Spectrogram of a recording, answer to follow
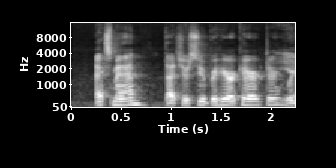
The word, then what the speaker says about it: Xavier: But it is X-Man, even though it's Xavier, not Exavior. Do I have that right? Yes. Okay, good. I'm always a stickler for pronunciation, so I want to make a make sure I get I appreciate that cuz most people always say Exavier.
